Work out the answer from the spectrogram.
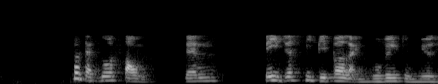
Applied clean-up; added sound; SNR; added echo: neural mask model DeepFilterNet 3.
